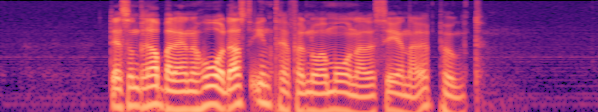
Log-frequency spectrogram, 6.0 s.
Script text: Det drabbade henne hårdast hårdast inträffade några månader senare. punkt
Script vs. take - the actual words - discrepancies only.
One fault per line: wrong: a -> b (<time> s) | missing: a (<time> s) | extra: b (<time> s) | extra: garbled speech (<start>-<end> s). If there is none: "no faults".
extra: som (1.2 s)
missing: hårdast (2.5 s)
